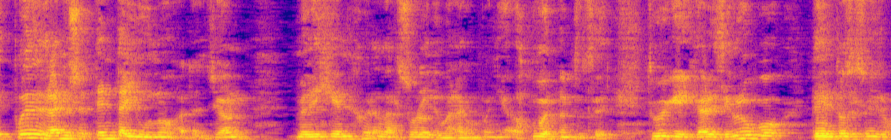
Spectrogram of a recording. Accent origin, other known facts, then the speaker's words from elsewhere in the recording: Loreto, Corrientes, Argentina; Mi pueblo, Loreto, queda a 200 kilómetros de capital, de esta capital, de Corrientes. 12 años, donde fui a parar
